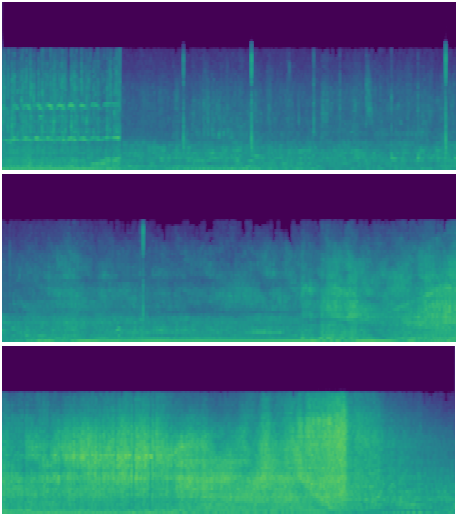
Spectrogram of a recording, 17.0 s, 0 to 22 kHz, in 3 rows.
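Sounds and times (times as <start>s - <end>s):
car engine revving and accelerating: 4.6s - 17.0s.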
